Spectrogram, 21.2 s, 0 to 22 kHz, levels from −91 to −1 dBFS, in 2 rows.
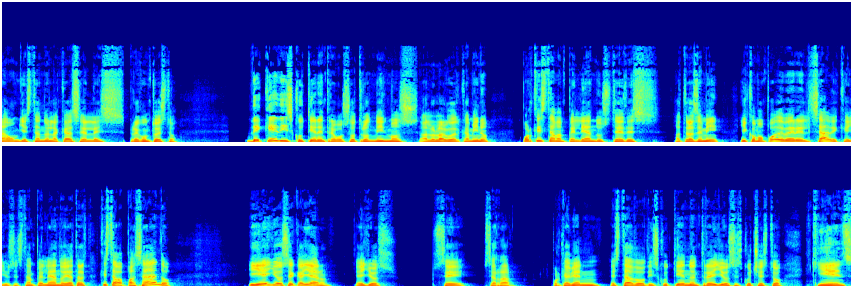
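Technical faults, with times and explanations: No technical faults detected in this speech recording.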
